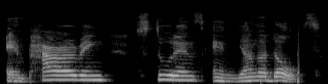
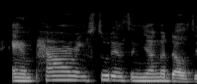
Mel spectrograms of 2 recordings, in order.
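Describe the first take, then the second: First: Put-on empowering students and young adults said slowly, each word weighted; emphatic title. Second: Said in the usual way. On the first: Shown as a demonstration. Host announces the episode's topic to listeners, slow and emphatic. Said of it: "host states the episode topic". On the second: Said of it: "host repeats the topic".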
